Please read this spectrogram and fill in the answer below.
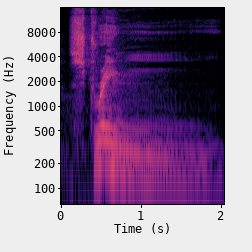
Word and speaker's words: string: String. You see this g here? It's there, but we don't pronounce it. String, sing. Here we pronounce it because it continues.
